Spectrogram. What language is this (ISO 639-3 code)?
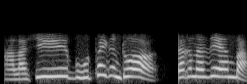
brx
